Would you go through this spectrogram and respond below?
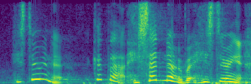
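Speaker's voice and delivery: hammed-up surprise for the kids; playfully astonished storyteller; mock amazement.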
